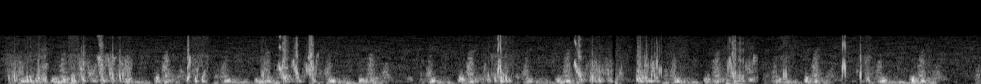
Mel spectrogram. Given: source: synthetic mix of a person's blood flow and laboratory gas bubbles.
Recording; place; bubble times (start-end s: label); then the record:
Doppler ultrasound of blood flow; precordium
0.05-0.20 s: bubbles
0.24-0.49 s: bubbles
0.68-1.33 s: bubbles
1.85-2.08 s: bubbles
2.60-2.69 s: bubbles
2.76-3.20 s: bubbles
4.80-5.14 s: bubbles
5.72-6.14 s: bubbles
6.35-6.63 s: bubbles
7.25-7.58 s: bubbles
7.80-7.90 s: bubbles
8.40-8.50 s: bubbles
8.57-8.73 s: bubbles
From the record:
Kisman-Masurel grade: 232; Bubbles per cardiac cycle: several, 3 to 8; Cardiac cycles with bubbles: 50 to 99%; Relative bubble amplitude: moderate (0.250 to 0.450); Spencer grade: 3 (all of the cardiac periods contain showers or single bubble signals, but not dominating or overriding the cardiac motion signals); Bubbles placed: only in the low amplitude regions of the cardiac cycle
